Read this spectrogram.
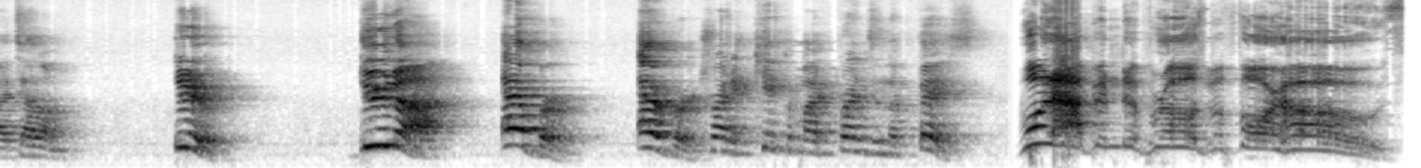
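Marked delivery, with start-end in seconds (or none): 1.2-6.5 much higher and louder, slow on do not ever; angry warning. Retold or imitated. [name] yelling at his friend after throwing him down. 6.8-9.3 slow, high wailing cry; crying shout. Retold or imitated. Friend on the ground crying out at [name], wailing.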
